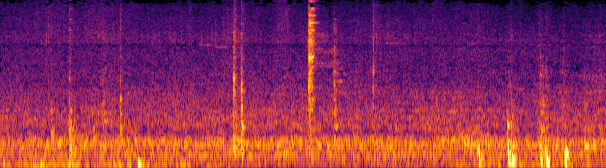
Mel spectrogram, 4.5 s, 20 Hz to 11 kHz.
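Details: Honey bee colony buzzing during a 2020 hive inspection six days after nuc installation, a continuous low droning hum broken by sharp knocks and handling clicks from the frames and equipment.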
